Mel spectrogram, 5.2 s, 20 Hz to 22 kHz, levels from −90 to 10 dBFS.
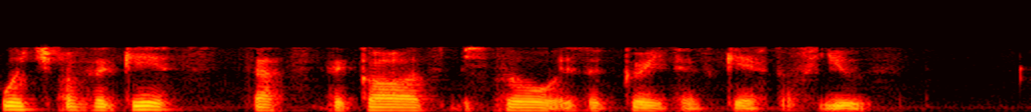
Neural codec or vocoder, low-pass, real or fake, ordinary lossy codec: none; 7.2 kHz; real; AAC, 16 kbps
